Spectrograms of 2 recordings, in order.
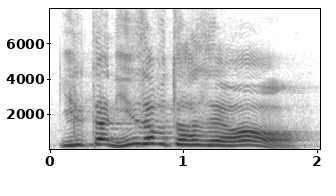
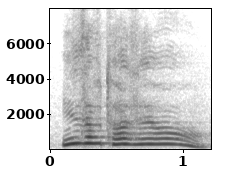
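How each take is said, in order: First: 인사부터 stressed, slow and loud, falling tune; slow emphatic. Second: 인사부터 pitched much higher, slow, falling; higher repeat. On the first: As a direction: draw out 인사부터 firmly. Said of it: "여러분". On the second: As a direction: lift 인사부터 high and slow. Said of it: "예?". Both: Shown as a demonstration.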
